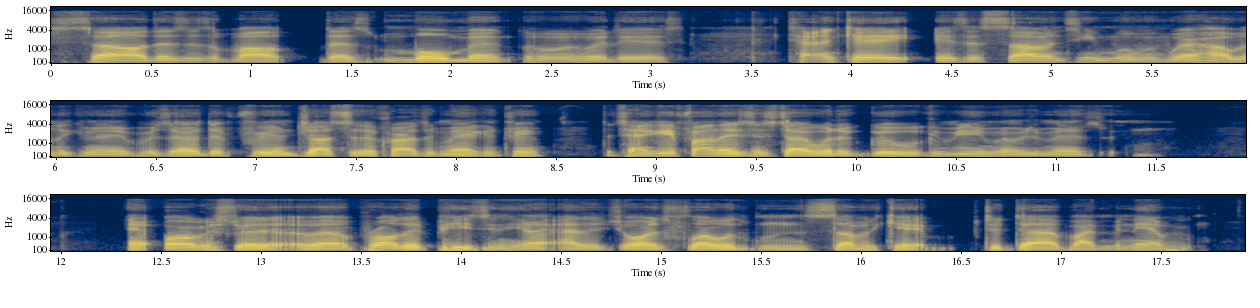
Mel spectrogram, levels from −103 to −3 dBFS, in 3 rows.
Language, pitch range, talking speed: English, 120-135 Hz, 175 wpm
